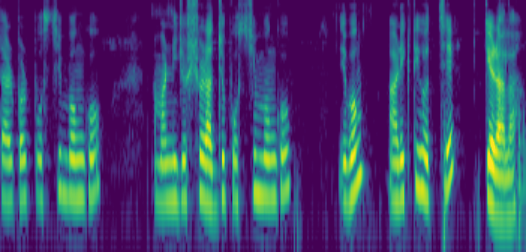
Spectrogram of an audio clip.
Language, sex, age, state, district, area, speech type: Bengali, female, 30-45, West Bengal, Malda, rural, spontaneous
